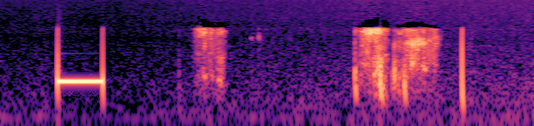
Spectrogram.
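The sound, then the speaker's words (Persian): A single steady beep of a phone busy signal marks a call that failed to connect. The one mid-pitched tone is followed by a few short, rustly bursts of noise. “بله متاسفانه تماس ما درست برقرار نشد”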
